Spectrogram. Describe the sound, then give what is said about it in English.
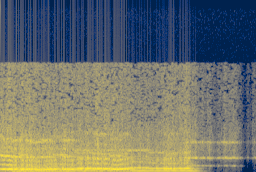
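A car engine drones steadily for about four seconds as a car is driven home with a passenger in the back seat, a low, even hum with a slight rise in pitch, then fades quickly away into silence. “And now you were driving Nina home. And although she rode in the back seat”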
